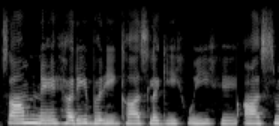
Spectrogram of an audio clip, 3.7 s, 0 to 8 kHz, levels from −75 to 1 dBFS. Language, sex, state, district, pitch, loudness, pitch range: Hindi, female, Uttar Pradesh, Etah, 210 Hz, -23 LUFS, 205-220 Hz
